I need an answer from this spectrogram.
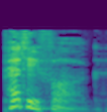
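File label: "pettifog", English, British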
